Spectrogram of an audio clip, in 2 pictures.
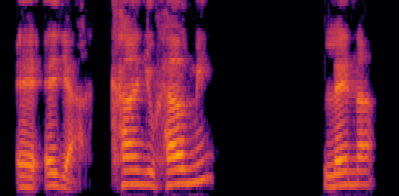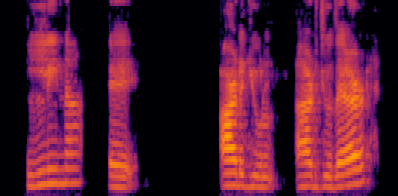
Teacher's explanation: Direct address, rising intonation.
